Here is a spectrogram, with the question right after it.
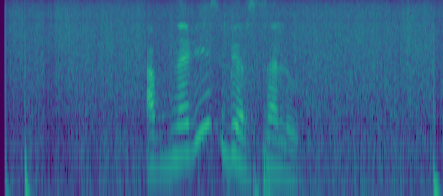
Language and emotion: Russian, neutral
